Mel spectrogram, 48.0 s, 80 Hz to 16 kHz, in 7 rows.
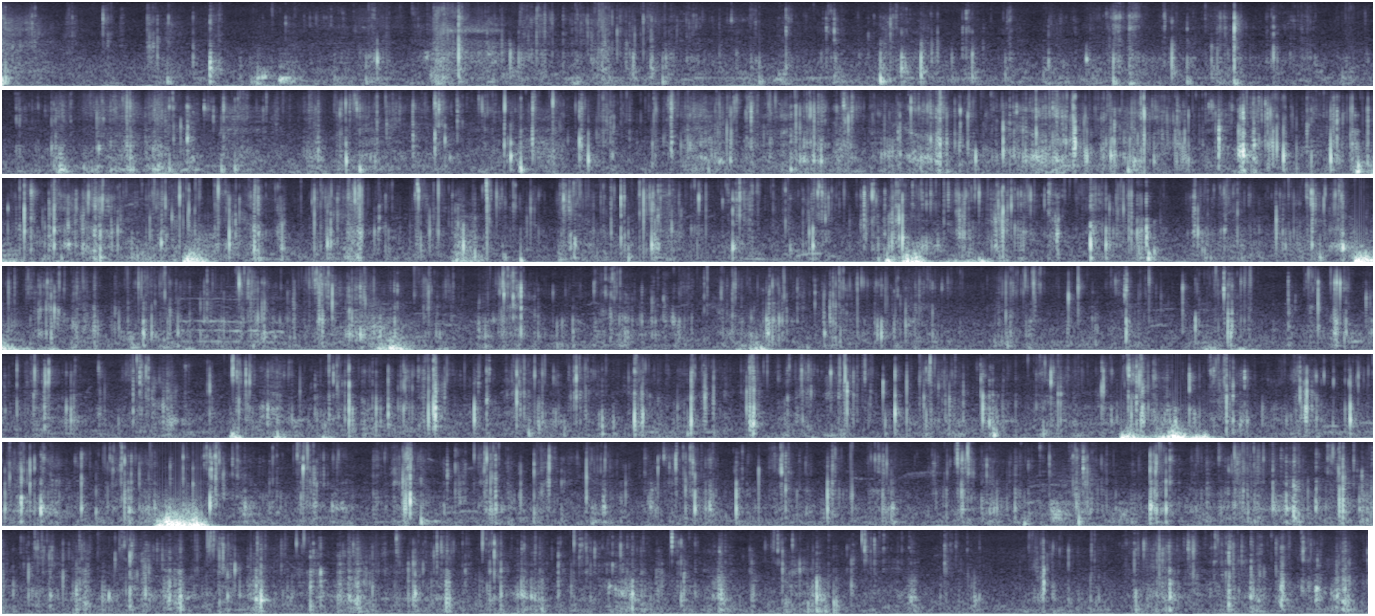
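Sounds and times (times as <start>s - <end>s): goat chewing and crunching: 0.0s - 47.9s.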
